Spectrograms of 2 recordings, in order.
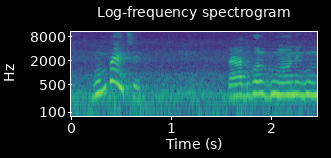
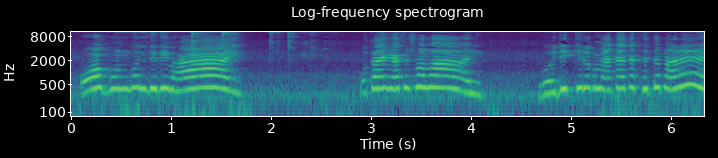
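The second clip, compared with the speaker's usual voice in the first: playful calling out; 5 semitones higher than usual. Pretend. Parent calls uncle and sister to baby's meal, calling out. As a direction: call out to absent family for the child. Calling absent relatives for the baby.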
